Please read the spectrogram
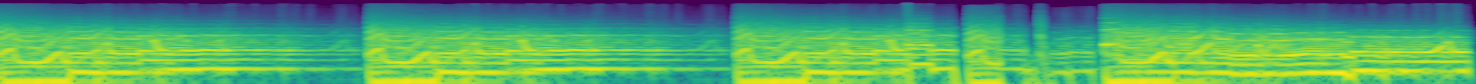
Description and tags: Back Turned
